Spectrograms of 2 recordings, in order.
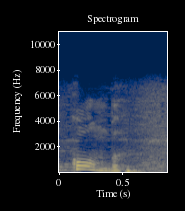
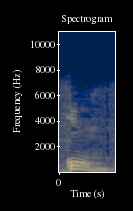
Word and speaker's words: comb: are silent moving on see whether b is silent so you have bomb you have climb you have comb many people say give me the comb but that is wrong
